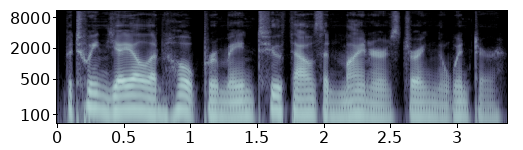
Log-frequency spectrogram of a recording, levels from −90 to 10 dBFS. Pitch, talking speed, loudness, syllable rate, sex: 95 Hz, 195 wpm, -19 LUFS, 5.5 syllables/s, male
